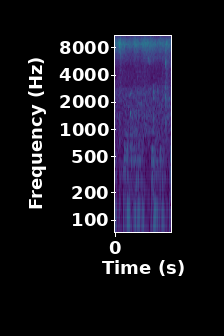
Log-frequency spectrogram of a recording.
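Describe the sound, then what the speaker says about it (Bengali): Chopped okra tipped into a pan of softened onions and green chillies, a steady close hiss of frying oil running throughout with faint stirring clatter beneath it. "পেঁয়াজটা একটু নরম হয়ে আসলে এখন আমি ঢেঁড়সটা দিয়ে দিব"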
